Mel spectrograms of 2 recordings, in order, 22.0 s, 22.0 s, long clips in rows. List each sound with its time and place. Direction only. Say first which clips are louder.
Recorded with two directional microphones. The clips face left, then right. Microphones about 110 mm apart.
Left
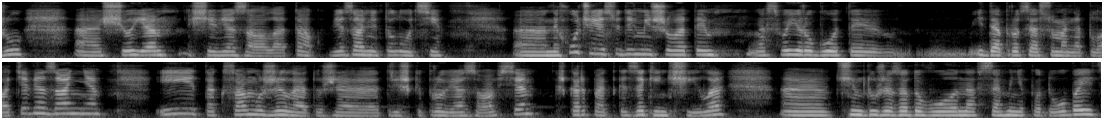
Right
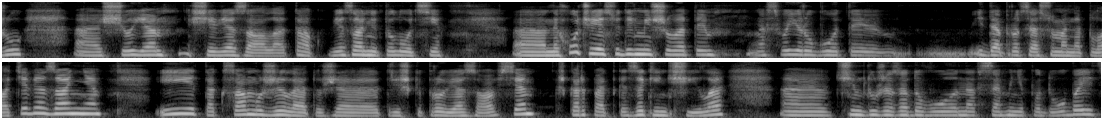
0.0 s speech: right 4 dB; 25° right (ahead or behind)
1.9 s speech: right 7 dB; 45° right (ahead or behind)
6.7 s speech: right 2 dB; 20° right (ahead or behind)
7.0 s speech: left 1 dB; 5° right (ahead or behind)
